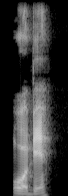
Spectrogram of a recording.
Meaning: inflection of о́ба (óba): 1. nominative feminine plural 2. inanimate accusative feminine plural
- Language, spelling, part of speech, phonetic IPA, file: Russian, обе, numeral, [ˈobʲe], Ru-обе.ogg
